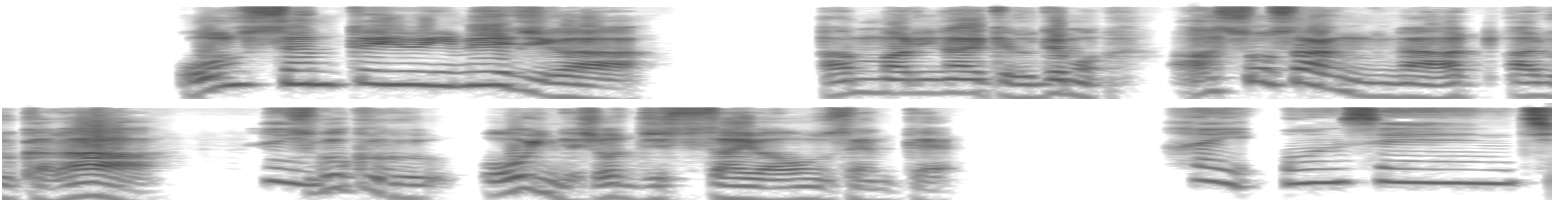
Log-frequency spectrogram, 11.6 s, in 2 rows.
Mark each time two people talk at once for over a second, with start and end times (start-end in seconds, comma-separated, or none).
none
